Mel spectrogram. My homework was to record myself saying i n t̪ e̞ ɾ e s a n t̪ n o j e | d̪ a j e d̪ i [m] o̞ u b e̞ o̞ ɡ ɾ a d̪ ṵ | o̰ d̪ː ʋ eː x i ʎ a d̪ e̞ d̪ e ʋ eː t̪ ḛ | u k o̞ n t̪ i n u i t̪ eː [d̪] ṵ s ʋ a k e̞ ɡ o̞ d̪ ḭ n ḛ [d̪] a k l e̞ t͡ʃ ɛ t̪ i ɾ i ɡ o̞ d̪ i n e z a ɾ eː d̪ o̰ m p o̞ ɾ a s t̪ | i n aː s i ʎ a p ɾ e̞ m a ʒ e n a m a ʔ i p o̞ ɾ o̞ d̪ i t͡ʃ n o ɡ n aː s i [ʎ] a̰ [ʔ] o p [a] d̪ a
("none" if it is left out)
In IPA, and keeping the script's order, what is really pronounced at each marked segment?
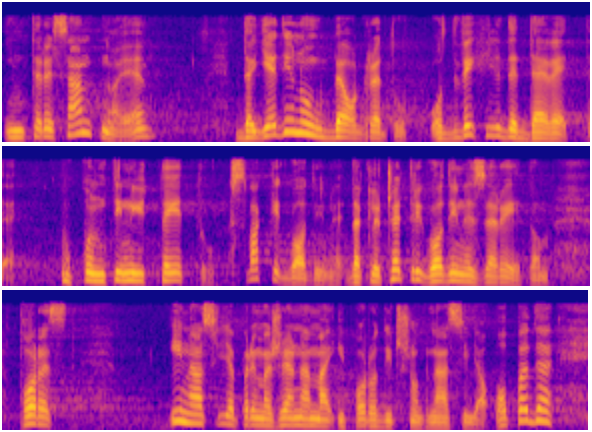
n, t̪, d̪, ʎ, ʔ, a

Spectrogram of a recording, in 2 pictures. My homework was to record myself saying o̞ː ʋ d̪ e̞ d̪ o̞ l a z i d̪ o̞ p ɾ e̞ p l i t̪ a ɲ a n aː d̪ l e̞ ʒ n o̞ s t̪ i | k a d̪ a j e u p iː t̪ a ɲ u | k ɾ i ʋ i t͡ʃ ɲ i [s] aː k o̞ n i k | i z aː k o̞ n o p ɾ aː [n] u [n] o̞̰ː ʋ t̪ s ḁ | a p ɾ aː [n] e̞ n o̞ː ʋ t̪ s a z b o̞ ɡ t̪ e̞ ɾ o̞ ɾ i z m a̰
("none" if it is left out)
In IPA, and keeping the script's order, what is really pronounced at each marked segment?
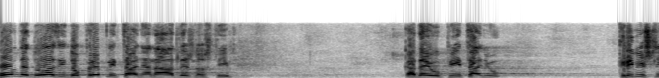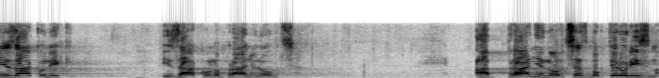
z, ɲ, n, ɲ

